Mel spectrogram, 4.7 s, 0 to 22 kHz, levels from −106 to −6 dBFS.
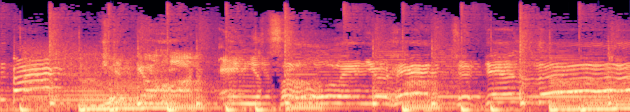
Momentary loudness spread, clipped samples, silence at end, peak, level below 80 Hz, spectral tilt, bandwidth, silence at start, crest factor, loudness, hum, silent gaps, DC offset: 4 LU; under 0.1%; 0 s; 0 dBFS; -20 dBFS; -5 dB/octave; over 20 kHz; 0 s; 12 dB; -12 LUFS; none; none; under 0.1%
